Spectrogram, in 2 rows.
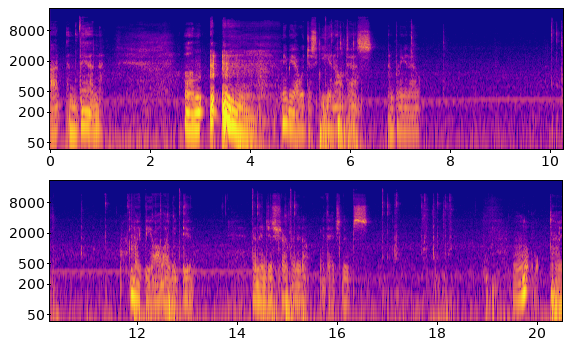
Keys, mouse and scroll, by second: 5.4 e, 5.8 alt+s, 10.9-11.4 scroll up 1, 11.4 middle click, 12.6 ctrl+r, 15.0 ctrl+r, 17.2 middle click.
